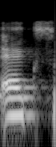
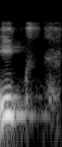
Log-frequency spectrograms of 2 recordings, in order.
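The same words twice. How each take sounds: First: "एक्स" said as "eks", open e; "ex" sound. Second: "एक्स" said as "iks", short i; "ix" sound. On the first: Teacher contrasting here with there, "एक्स" pronounced "eks". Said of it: "यहाँ पे एक्स". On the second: Teacher contrasting there with here, "एक्स" pronounced "iks". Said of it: "वहाँ पे एक्स". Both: Shown as a demonstration.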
